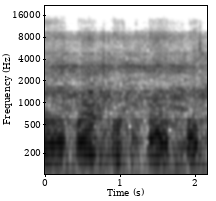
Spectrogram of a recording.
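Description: KTM 150 XC-W two-stroke single-cylinder engine revving in short throttle bursts, about four in two seconds, each rising in pitch and then dropping away.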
